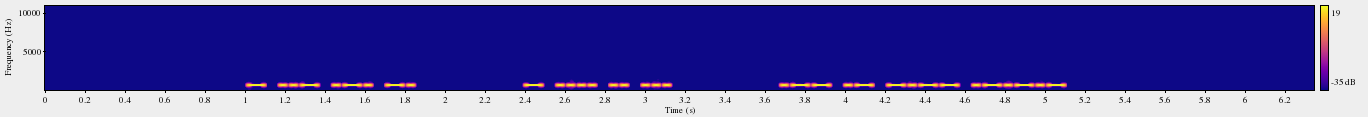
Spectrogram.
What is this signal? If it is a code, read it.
Morse code, heard as a keyed tone, about 41 wpm, 700 Hz. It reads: TURN THIS WAY.
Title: 3x Word-Spacing - Sentences from Top 200 Words - 45wpm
